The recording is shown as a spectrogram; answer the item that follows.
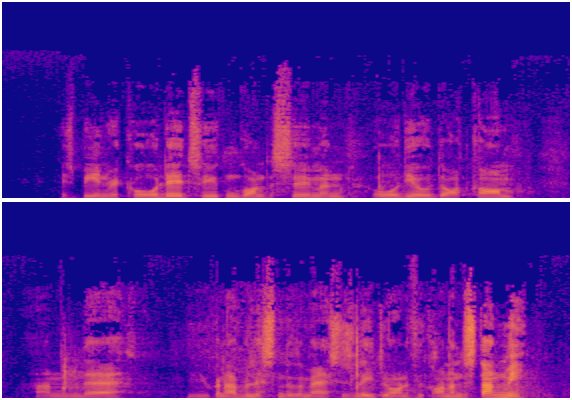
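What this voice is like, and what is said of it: Strong, hard-to-follow accent. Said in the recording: “difficulty understanding my accent.”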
